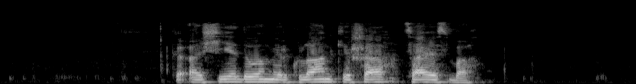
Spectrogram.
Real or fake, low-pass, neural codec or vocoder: real; 7.2 kHz; none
